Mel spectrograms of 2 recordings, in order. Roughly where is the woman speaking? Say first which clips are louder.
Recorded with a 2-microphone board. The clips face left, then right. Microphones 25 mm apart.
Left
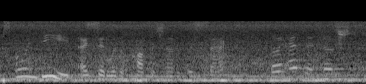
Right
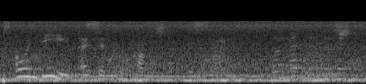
Left 2 dB; centre.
